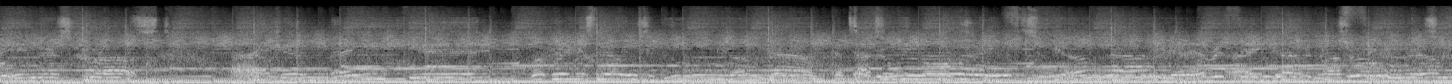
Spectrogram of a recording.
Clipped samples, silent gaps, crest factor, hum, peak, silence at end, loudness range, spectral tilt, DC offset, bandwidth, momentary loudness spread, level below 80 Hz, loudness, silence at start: under 0.1%; none; 12 dB; none; 0 dBFS; 0 s; 1 LU; -5.5 dB/octave; under 0.1%; 16.5 kHz; 2 LU; -24 dBFS; -12 LUFS; 0 s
